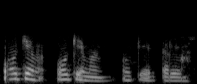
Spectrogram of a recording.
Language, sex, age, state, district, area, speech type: Tamil, female, 18-30, Tamil Nadu, Tiruvarur, rural, conversation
